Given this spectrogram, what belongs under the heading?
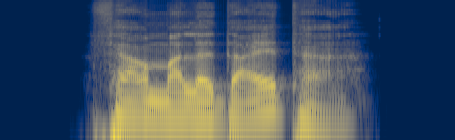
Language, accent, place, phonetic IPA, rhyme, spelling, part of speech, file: German, Germany, Berlin, [fɛɐ̯maləˈdaɪ̯tɐ], -aɪ̯tɐ, vermaledeiter, adjective, De-vermaledeiter.ogg
- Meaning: 1. comparative degree of vermaledeit 2. inflection of vermaledeit: strong/mixed nominative masculine singular 3. inflection of vermaledeit: strong genitive/dative feminine singular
